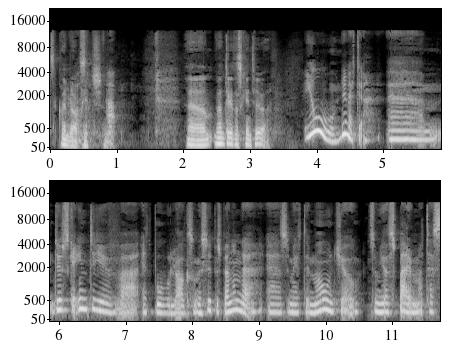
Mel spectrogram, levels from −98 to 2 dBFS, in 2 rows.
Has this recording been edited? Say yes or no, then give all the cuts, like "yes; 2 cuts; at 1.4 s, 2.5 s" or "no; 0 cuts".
yes; 1 cut; at 10.6 s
